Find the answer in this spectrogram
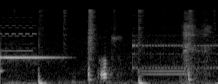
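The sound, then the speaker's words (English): A phone's text message alert plays as a few short, faint electronic tones mixed with soft clicks, with brief pitched beeps at uneven intervals. “Yeah, that was a text message.”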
